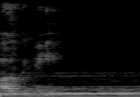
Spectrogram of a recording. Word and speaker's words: Agni: It's spelled Agni, but it's said Agni because A's without a line over them in Sanskrit are a sound like in bus.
